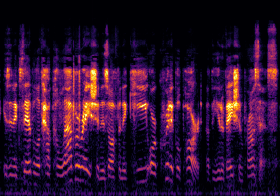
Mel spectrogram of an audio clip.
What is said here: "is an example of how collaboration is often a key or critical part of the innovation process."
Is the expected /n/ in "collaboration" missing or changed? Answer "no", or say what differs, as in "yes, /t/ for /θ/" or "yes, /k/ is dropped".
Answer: no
